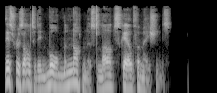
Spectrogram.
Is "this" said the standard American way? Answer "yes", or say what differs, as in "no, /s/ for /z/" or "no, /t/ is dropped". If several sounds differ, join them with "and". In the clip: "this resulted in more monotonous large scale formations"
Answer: yes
